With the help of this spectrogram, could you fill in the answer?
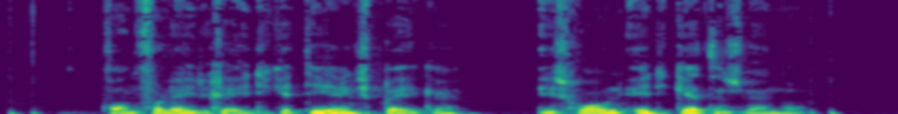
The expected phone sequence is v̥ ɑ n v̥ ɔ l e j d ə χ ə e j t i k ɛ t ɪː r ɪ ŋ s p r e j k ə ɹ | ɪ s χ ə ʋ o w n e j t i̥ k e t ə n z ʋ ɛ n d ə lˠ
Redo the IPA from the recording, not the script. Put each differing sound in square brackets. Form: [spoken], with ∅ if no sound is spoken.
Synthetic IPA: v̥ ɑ n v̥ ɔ l e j d ə χ ə e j t i k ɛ t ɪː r ɪ ŋ s p r e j k ə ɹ | ɪ s χ ə ʋ o w n e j t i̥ k [ɛ] t ə n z ʋ ɛ n d ə lˠ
